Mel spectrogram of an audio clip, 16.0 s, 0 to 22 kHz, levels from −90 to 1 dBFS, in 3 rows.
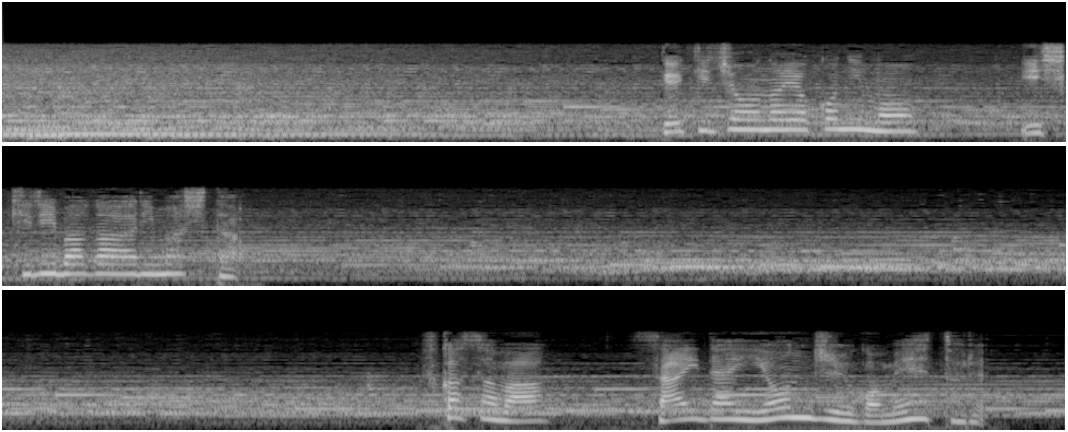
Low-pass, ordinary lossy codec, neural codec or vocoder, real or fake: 7.2 kHz; Opus, 64 kbps; none; real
